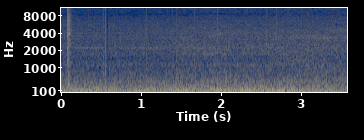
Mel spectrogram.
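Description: A pickup truck idles and strains in a steady low rumble while pulling against a hitched trailer during a tug test of the trailer brakes, close and constant, with no voices.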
